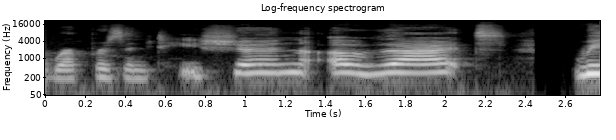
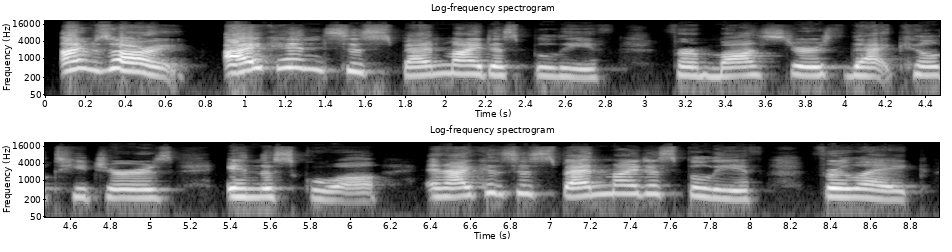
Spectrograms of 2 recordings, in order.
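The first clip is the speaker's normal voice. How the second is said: heated; 8 dB louder than usual. Real, not acted. Still heated after rant.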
